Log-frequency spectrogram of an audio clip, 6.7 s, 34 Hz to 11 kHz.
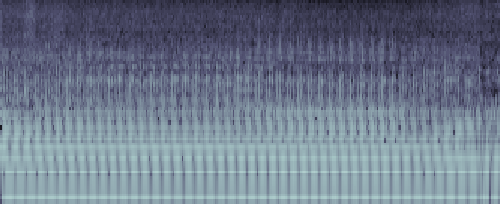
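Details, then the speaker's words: Mazda RX-7 FD turbo rotary with newly installed engine, idling right after first start, heard from the rear: steady, smooth low burble with fast, even pulse and no knocks or rattles; healthy idle. "Got the car running, all in less than 1 day. Good work, Scotty. Hell yeah, man. RX-7's back."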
